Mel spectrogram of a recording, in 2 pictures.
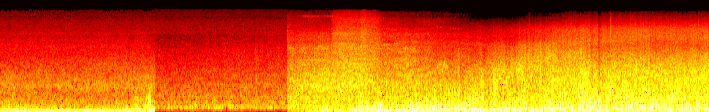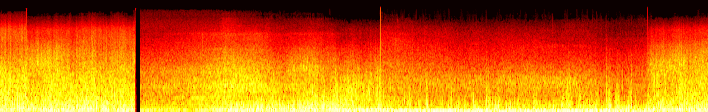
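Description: Wind buffeting a camera mounted on the outside of a moving car, over the car's road noise: a loud, steady rush. About three seconds in it drops much quieter for a few seconds, then the loud rushing returns.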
